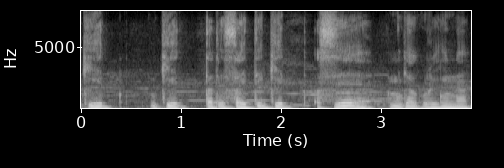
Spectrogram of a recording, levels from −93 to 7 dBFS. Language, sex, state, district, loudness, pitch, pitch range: Nagamese, male, Nagaland, Kohima, -18 LUFS, 110 Hz, 105-115 Hz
